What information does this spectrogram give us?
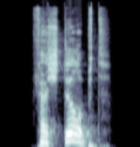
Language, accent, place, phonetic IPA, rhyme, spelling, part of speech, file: German, Germany, Berlin, [fɛɐ̯ˈʃtɪʁpt], -ɪʁpt, verstirbt, verb, De-verstirbt.ogg
- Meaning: third-person singular present of versterben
